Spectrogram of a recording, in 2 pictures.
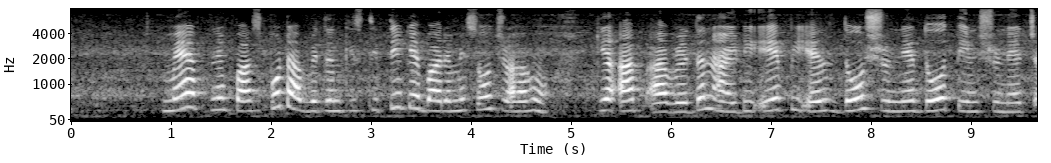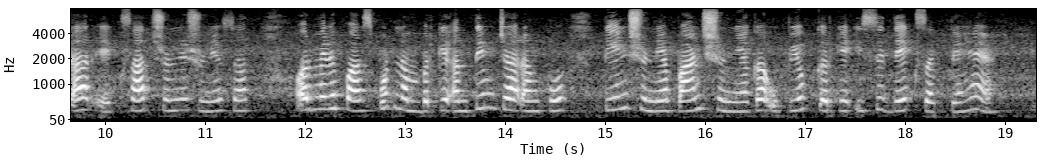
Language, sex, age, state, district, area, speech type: Hindi, female, 18-30, Madhya Pradesh, Seoni, urban, read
